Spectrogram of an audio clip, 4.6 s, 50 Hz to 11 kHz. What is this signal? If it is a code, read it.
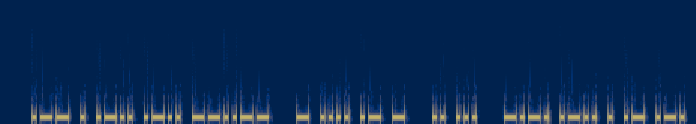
Morse code, heard as a keyed tone, about 44 wpm, 700 Hz. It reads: WELL, THAT IS CLEAR
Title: Sentences from Top 900 Words 45wpm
